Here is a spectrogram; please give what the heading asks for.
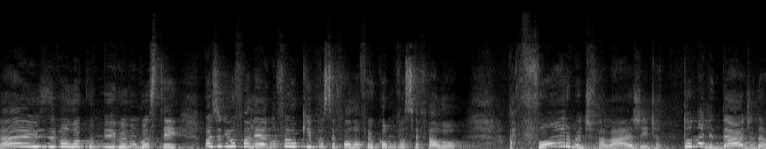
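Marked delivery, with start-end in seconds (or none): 0.0-2.0 higher, whiny hurt complaint; mock sulky lover complaining about tone; hurt partner complaining. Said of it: "Casais de namorado". 2.0-2.6 defensive partner. Retold or imitated. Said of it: "Casais de namorado". 2.6-4.7 offended retort. Retold or imitated. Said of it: "Casais de namorado".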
